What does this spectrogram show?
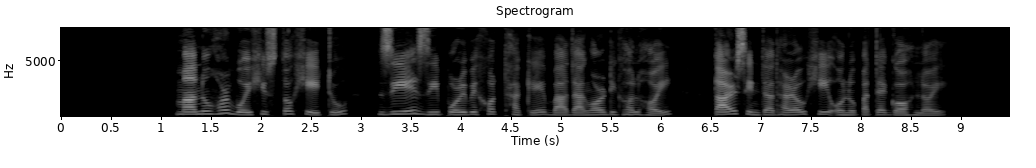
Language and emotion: Assamese, neutral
